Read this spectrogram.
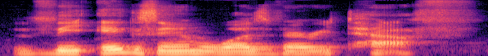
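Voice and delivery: slow, deliberate example sentence; slow model. Shown as a demonstration. Teacher translating an example for learners, slow and deliberate. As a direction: spell it out slowly for learners.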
